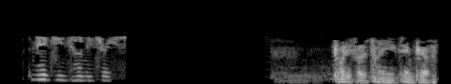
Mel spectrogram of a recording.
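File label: Sheriff Dispatch, Scanner audio recording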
